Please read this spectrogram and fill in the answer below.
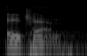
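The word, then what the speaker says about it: Achane: So he changed the pronunciation of his name. Now it's Achan.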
